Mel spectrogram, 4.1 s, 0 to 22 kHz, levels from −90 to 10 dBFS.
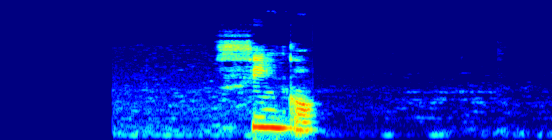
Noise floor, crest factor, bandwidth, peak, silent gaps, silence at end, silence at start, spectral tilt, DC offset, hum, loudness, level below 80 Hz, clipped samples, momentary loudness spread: -65 dBFS; 18 dB; 7.8 kHz; 0 dBFS; none; 1.8 s; 1.65 s; -3.5 dB/octave; under 0.1%; none; -13 LUFS; -66 dBFS; under 0.1%; 19 LU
